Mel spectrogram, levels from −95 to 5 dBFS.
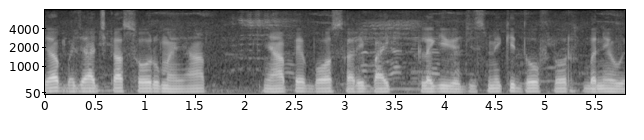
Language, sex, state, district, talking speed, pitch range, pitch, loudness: Hindi, male, Bihar, Vaishali, 195 wpm, 100-110 Hz, 105 Hz, -19 LUFS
